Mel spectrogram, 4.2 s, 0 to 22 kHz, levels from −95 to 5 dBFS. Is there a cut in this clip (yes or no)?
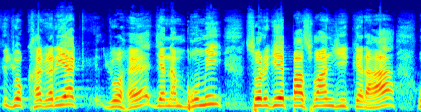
no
